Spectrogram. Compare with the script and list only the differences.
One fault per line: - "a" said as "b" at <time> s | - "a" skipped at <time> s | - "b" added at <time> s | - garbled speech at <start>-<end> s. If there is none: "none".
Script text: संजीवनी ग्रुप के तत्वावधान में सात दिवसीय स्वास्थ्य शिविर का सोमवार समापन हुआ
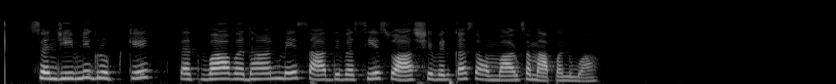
none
